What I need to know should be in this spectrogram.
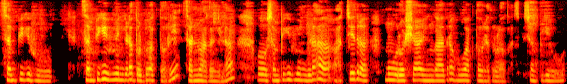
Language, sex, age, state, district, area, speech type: Kannada, female, 30-45, Karnataka, Dharwad, rural, spontaneous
